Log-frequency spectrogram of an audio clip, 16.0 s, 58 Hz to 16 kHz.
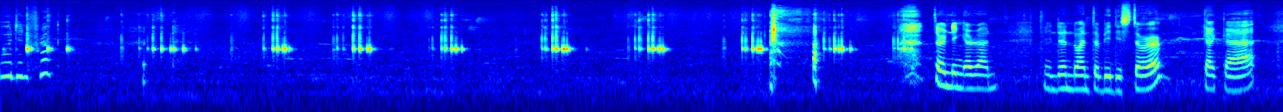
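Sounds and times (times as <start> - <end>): stick scraping wooden frog: 1.7 - 5.9, 6.8 - 9.6, 10.3 - 10.7.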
